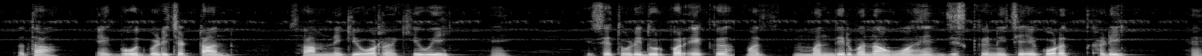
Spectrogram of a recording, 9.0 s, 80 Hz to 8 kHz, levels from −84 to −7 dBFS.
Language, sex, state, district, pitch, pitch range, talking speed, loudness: Hindi, male, Jharkhand, Jamtara, 120 Hz, 115-125 Hz, 185 wpm, -21 LUFS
